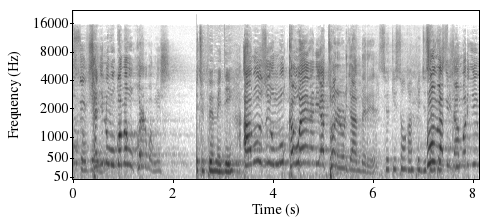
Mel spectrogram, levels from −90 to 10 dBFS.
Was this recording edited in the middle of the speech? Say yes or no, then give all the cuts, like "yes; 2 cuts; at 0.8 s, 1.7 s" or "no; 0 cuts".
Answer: yes; 1 cut; at 2.5 s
